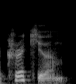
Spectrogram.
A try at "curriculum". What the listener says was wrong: Yeah, curriculum.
